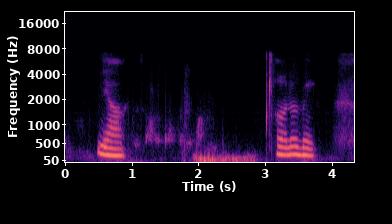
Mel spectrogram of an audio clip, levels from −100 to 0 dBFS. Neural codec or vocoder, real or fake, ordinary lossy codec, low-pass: codec, 16 kHz, 2 kbps, X-Codec, HuBERT features, trained on LibriSpeech; fake; Opus, 32 kbps; 7.2 kHz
